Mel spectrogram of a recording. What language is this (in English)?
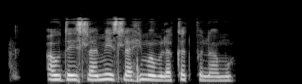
Pashto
